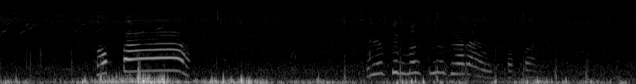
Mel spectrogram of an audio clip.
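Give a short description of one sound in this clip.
A young girl calls out nearby.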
